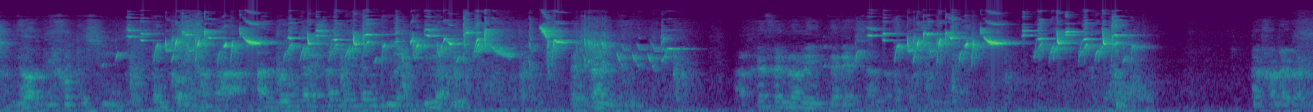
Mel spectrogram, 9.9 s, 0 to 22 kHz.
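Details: European goldfinch, a hand-reared 2013 bird singing loudly, a field-type junior: rapid jumbled twittering with high tinkling notes and buzzy trills in two long bursts separated by a pause.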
